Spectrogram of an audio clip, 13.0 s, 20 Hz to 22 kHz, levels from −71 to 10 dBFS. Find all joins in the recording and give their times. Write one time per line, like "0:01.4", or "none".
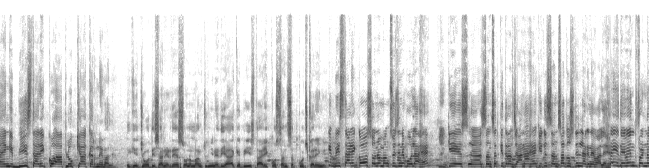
0:06.6
0:12.2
